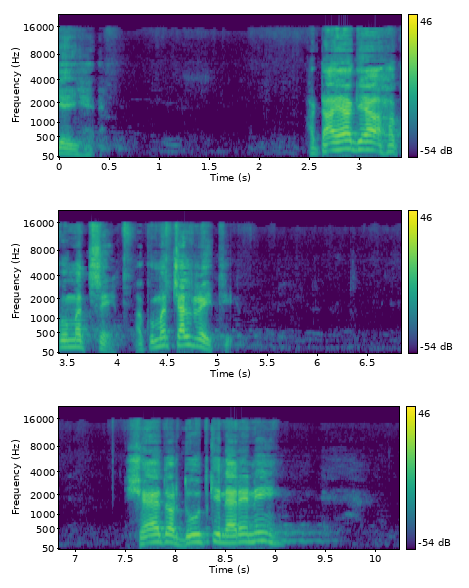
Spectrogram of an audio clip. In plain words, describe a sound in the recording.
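An elderly man speaks forcefully into a microphone, in short bursts with pauses.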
